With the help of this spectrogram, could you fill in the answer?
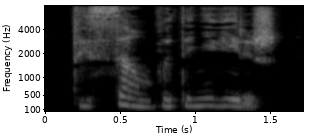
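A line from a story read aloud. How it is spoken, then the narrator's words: Breathy whisper. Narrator (Russian): прошептала с придыханием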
